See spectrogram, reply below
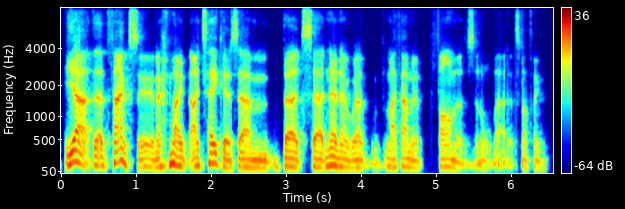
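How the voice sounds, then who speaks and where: A man's voice: lowish voice, normal speed, fairly bright tone. A man from Australia with a posh British accent and little nasal sound, chatting discursively and with dry politeness as a voice actor in an interview. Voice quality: weak nasals. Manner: wordy, discursive, politely wry. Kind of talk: casual interview chat.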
